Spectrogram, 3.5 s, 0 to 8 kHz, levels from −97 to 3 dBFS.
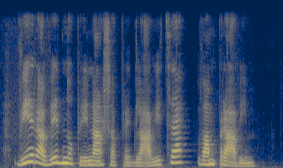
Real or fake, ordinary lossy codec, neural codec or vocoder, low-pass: real; none; none; 7.2 kHz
